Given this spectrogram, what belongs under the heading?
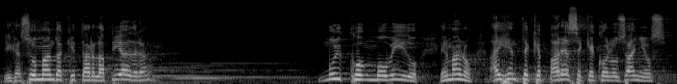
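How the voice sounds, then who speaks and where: A man's voice: high voice, normal speed, darkish tone, faint music behind. A man preaching a passionate sermon, firing rhetorical questions at his congregation. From Costa Rica. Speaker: pastor. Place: church service.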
